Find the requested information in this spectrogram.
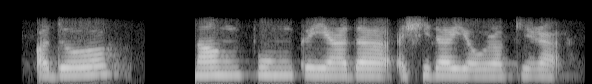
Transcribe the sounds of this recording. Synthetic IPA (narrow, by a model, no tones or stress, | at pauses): ɐ̰do | naŋpuŋkɐjadɐɐ̰sidɐjawɾakːiɾa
